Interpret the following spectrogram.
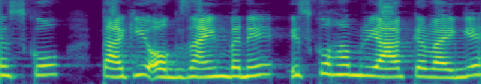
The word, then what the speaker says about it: oxime: कुछ लोग इसको ऑक्सीम पढ़ते हैं, कुछ लोग इसको ऑक्साइम पढ़ते हैं. प्रोनाउंसिएशन का डिफरेंस है बेटा, बट ऑक्साइम पढ़ेंगे तो बेटर है, ऑक्सीम भी पढ़ेंगे तो चलेगा.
